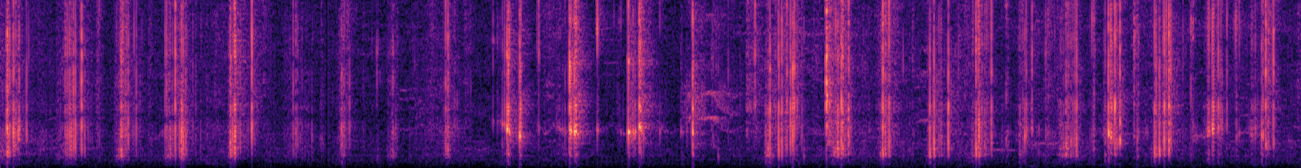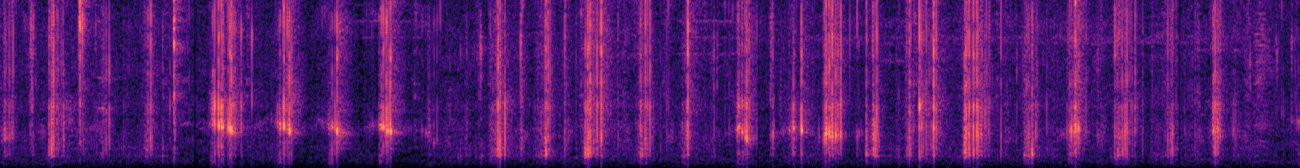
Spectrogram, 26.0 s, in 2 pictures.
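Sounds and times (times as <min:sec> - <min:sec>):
crunchy chewing of food: 0:00.0 - 0:26.0.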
